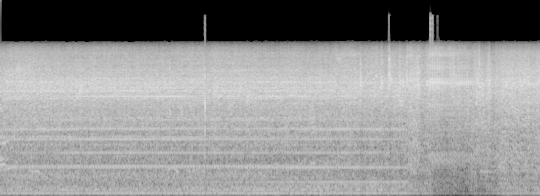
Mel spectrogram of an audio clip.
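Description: Concrete mixer's engine running steadily at a constant speed while concrete is chuted into a wheelbarrow; the steady drone drops away about six seconds in, leaving rougher background noise.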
